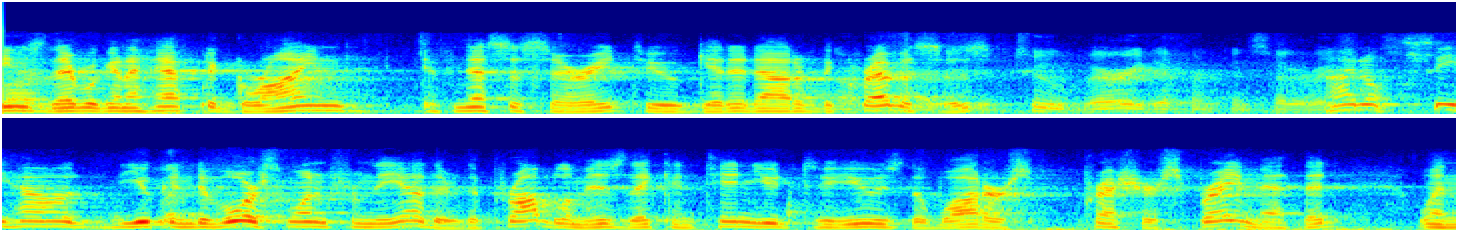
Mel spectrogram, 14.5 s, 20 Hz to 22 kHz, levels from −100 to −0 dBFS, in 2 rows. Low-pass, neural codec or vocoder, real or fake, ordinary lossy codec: 7.2 kHz; none; real; Opus, 24 kbps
